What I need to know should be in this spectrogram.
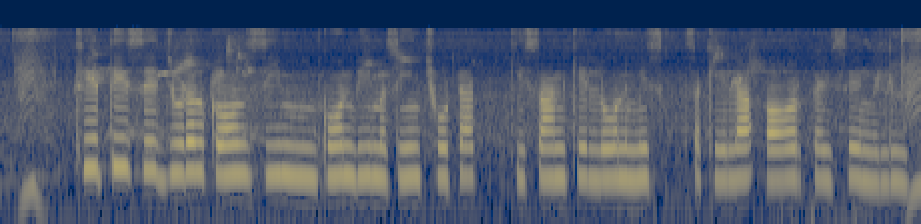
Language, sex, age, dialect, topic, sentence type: Bhojpuri, female, 18-24, Western, agriculture, question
